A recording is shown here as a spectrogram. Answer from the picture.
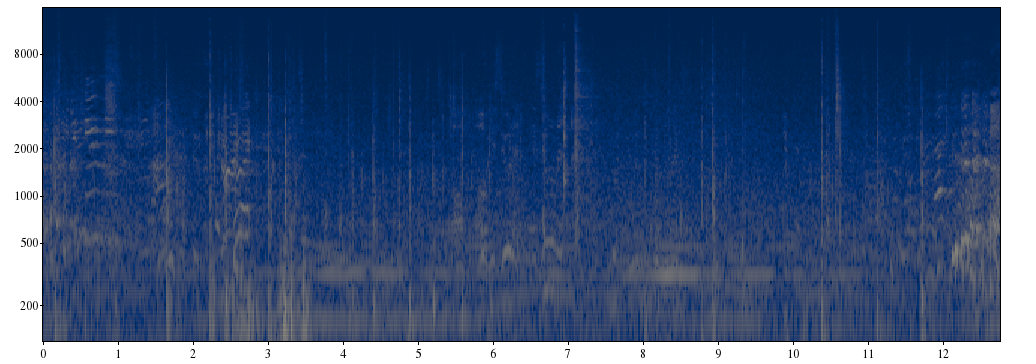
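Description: A basketball bouncing on asphalt, sharp knocks at irregular intervals as it is dribbled and thrown, over a faint steady hum and background children's voices.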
